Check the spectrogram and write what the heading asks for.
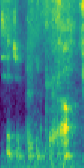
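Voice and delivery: whispered praise to the cat; soft whisper. Real, not acted. Owner whispering praise to her pretty cat. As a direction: coo it in a whisper.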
